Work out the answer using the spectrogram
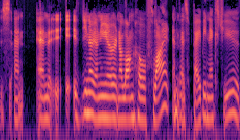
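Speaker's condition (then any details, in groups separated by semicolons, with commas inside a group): Profound deafness, progressive hearing loss, cochlear implants; born with moderate hearing loss about 30-40%, detected at three, total loss in 20s, bilateral cochlear implants; second implant last year after first, rehabilitation with surgeon, understands speech well even in noise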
